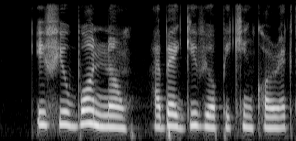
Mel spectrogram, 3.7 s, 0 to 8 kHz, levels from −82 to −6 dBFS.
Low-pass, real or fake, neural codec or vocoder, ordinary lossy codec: 7.2 kHz; real; none; none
